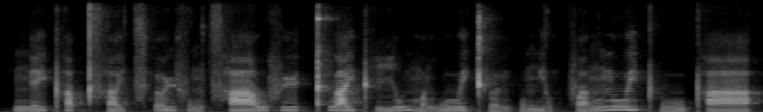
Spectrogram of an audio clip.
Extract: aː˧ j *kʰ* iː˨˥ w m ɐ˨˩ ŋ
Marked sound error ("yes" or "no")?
yes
